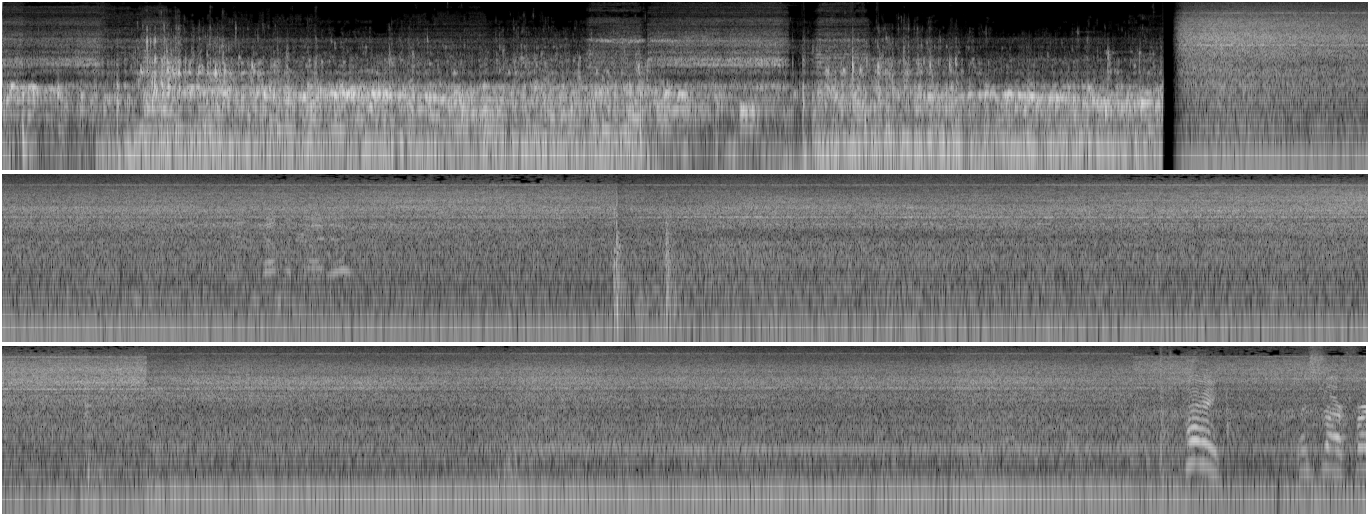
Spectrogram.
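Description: Muffled underwater rumble and bubbling of scuba gear. After a cut, a heavy tow truck's engine runs steadily while its crane winch pulls a sunken vehicle from the river, and its low hum steps up partway through.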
